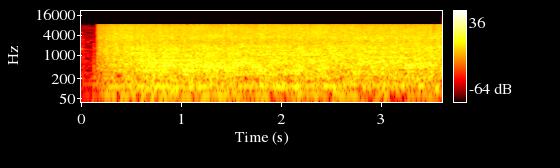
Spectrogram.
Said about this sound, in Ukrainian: Стіни з бетонних опор тут завжди вогкі. Температура 10 градусів тепла в будь-який сезон. Під ногами грязюка і струмочки води. Це дренажно-штольневі системи, які будувалися від кінця 19-го сторіччя і нині відводять ґрунтові води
